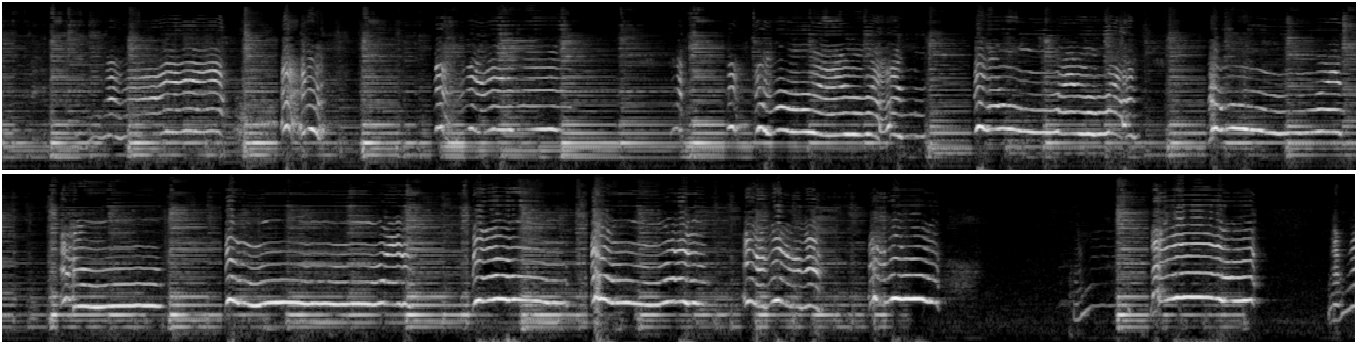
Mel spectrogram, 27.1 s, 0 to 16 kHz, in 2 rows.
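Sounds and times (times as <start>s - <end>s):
music: 0.0s - 22.8s, 24.6s - 26.3s
dog howling: 1.0s - 3.4s, 4.3s - 5.7s, 6.7s - 11.4s, 12.0s - 13.4s, 14.1s - 15.2s, 15.8s - 17.6s, 18.2s - 23.0s, 24.2s - 26.2s.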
